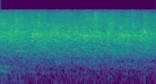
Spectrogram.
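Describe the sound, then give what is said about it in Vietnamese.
Audience applause during a monk's teaching session, loud and dense, many hands clapping in an unbroken, steady roar from start to finish. “Xin cho một tràng pháo tay.”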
